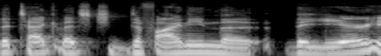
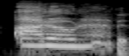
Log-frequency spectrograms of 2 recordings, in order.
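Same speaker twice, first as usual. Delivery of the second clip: play-acted, very high-pitched yelling; 12 semitones higher, 4 dB quieter than usual. Retelling a woman's reply to a man demanding his pipe back: imitating someone yelling. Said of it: "like, yelling at it".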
